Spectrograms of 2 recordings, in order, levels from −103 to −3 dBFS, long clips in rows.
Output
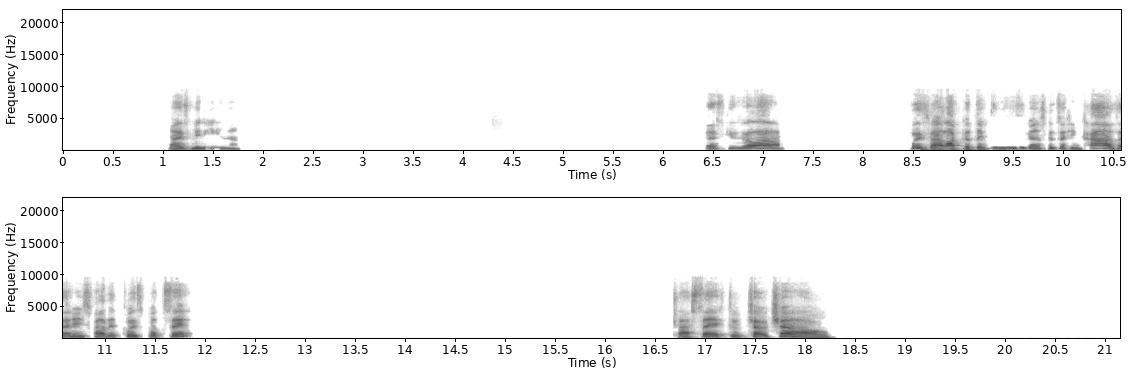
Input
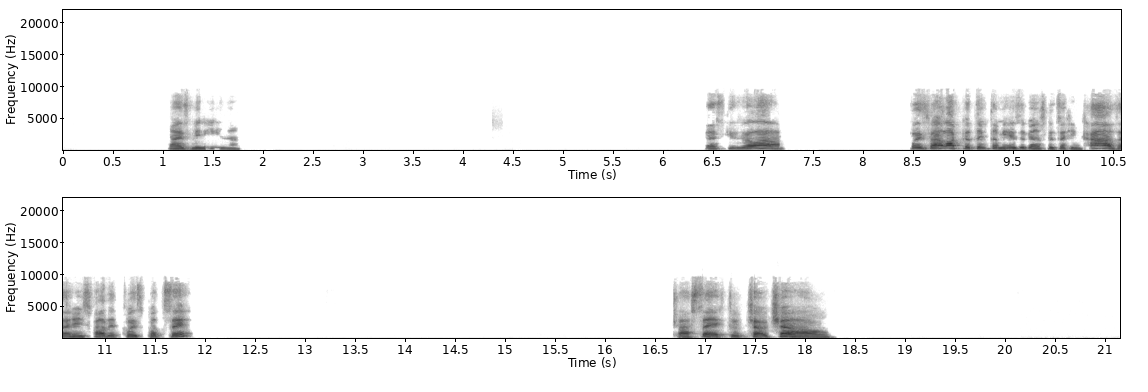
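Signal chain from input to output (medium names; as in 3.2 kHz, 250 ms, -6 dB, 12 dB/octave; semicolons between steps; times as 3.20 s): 8.57–9.24 s: octave divider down 2 oct, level -2 dB; 9.26–9.63 s: spectral selection erased 490–5300 Hz; trim -7.5 dB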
